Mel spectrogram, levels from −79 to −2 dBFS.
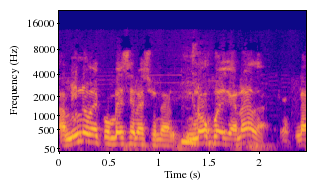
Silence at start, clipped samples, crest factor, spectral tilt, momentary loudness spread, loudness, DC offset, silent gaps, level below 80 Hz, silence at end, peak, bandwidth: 0 s; under 0.1%; 12 dB; -4.5 dB/octave; 4 LU; -17 LUFS; under 0.1%; none; -46 dBFS; 0 s; -6 dBFS; 14 kHz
